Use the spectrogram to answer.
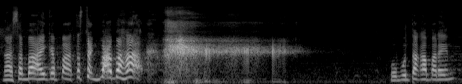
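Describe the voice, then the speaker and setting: A woman's voice: fairly high pitch, normal speed, in a large hall, noisy background. A woman pastor preaching a sermon, throwing rhetorical questions and jokes at the congregation while mixing Tagalog and English.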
